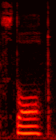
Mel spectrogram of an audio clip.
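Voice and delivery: lightly imitated Scottish accent; a rounded, rough attempt at Scottish. Vlogger mimicking a TikTok guy, shaky Scottish accent. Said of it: "That's Scottish".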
